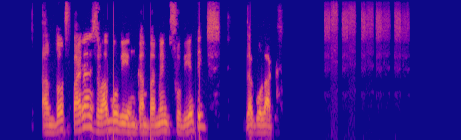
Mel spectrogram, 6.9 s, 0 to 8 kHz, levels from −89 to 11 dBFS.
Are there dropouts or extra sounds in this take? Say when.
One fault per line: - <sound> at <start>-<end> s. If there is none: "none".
- laugh at 4.9-6.2 s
